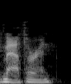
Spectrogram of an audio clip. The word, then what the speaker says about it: Mathurin: Kristaps Porzingis has his hand up play is questionable, but Porzingis gets called for a foul, and the uh, Indiana player, Danny, who was it? Mathurin, right? Mathurin? – Bennedict Mathurin. – Bennedict Mathurin, excuse me, my, my pronunciation mistake.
